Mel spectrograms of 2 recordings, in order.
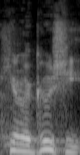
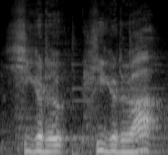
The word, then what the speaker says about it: Higurashi: It's not Hiraguchi, it's... what was it? Higurashi?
